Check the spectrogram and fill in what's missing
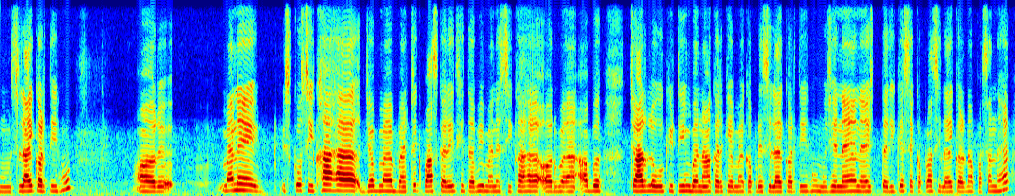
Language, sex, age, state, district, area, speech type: Urdu, female, 30-45, Bihar, Darbhanga, rural, spontaneous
